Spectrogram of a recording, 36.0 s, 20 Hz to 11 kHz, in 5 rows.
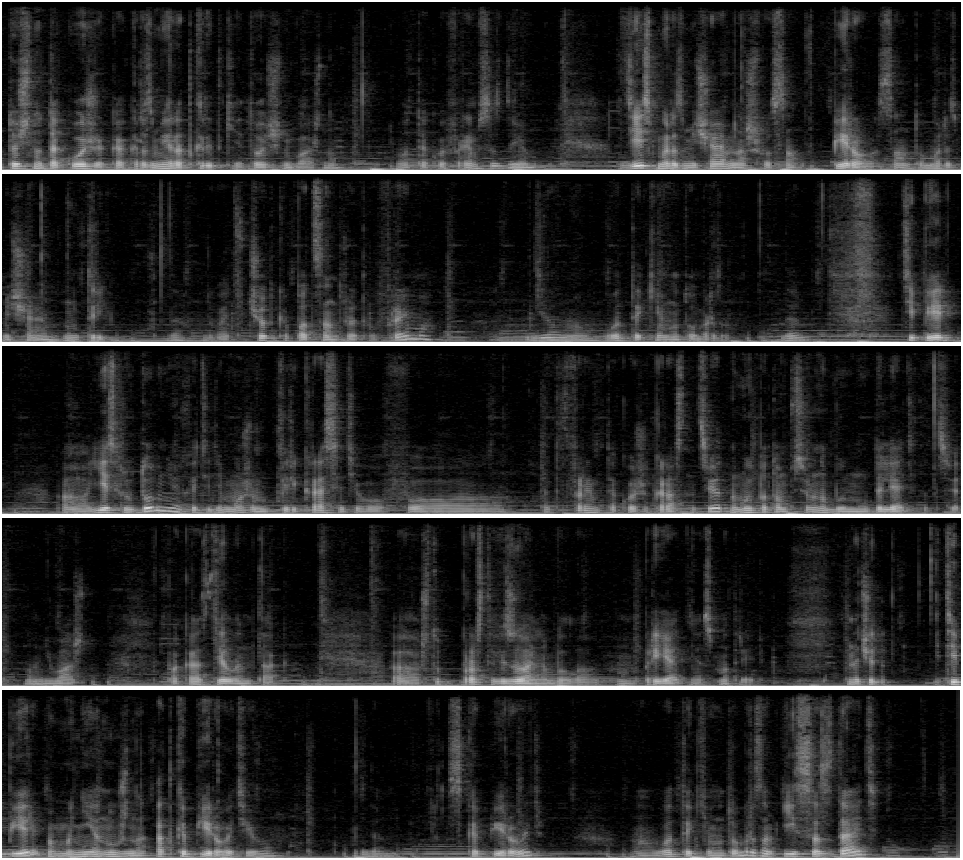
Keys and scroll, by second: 5.9 super+c, 7.7 super+v, 18.6 i, 35.2 Left.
